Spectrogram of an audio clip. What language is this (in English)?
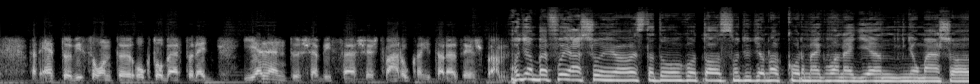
Hungarian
